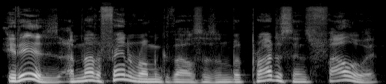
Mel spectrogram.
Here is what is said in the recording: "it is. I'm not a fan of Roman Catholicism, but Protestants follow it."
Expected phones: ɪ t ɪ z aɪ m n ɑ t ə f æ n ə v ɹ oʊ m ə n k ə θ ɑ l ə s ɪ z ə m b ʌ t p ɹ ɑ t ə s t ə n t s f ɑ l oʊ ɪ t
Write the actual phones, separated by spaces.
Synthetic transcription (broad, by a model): ɪ t ɪ z aɪ m n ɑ t ə f æ n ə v ɹ oʊ m ə n k ə θ ɑ l ə s ɪ z ə m b ʌ t p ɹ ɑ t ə s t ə n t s f ɑ l oʊ ɪ t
